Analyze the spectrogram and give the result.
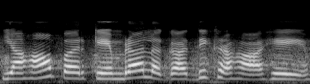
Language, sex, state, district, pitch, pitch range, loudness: Hindi, female, Madhya Pradesh, Dhar, 265 Hz, 250-285 Hz, -12 LUFS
